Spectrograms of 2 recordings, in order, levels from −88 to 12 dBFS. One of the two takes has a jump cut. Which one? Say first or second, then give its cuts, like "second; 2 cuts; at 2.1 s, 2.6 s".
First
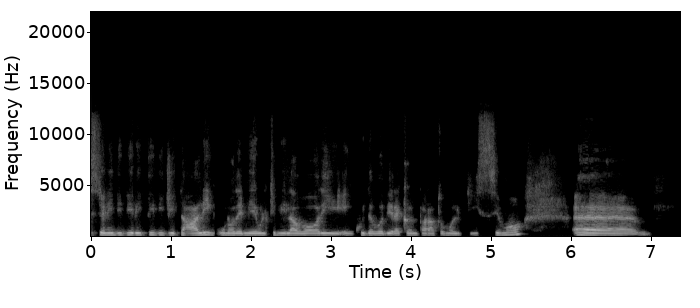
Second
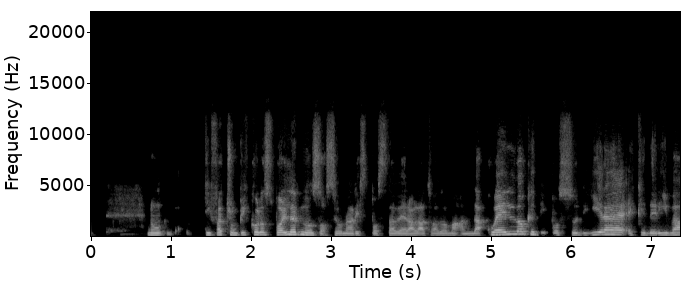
first; 1 cut; at 1.5 s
